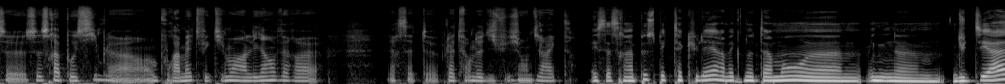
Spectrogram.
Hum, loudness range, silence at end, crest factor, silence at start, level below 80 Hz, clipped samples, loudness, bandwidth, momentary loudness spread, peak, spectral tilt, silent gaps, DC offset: none; 12 LU; 0 s; 14 dB; 0 s; -52 dBFS; under 0.1%; -24 LUFS; 16 kHz; 16 LU; -8 dBFS; -6.5 dB/octave; none; 0.2%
